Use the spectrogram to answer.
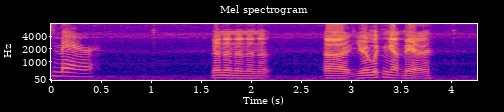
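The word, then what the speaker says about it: Mare: we're not getting uh no it's Amore no because we got freezing temps and ghost writing so we have a it's pronounced mayor uh you're looking at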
